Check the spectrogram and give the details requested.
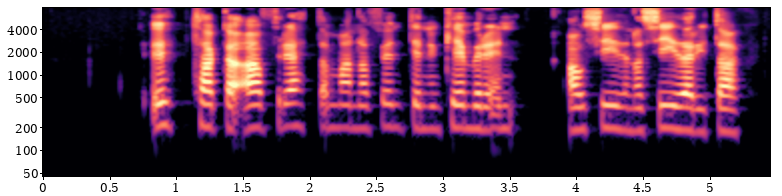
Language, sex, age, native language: Icelandic, female, 40-49, Icelandic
